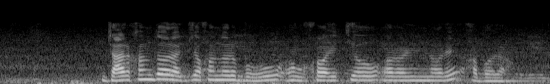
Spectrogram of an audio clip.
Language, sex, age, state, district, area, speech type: Assamese, male, 60+, Assam, Nalbari, rural, read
